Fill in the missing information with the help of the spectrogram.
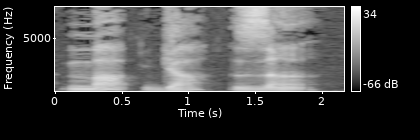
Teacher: Then you get the sound Z, all right? And then the ending here is I-N, so it's nasal, goes in your nose, and it's un.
